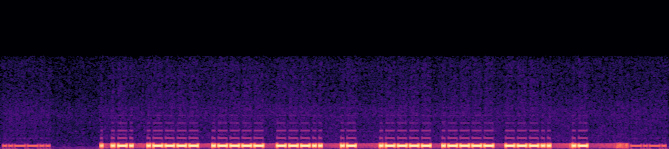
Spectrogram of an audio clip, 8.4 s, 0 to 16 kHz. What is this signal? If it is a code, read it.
Morse code, heard as a keyed tone, about 36 wpm, spaced as for 29 wpm, 400 Hz. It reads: R 118 A 118 A
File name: contests / CW-SS-k5tr- -2300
